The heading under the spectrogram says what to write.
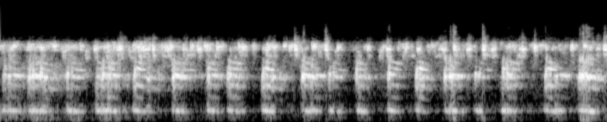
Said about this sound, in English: So it wasn't the cricket or whatever that was in the foreground, but in the background, it sounds kind of like a barking dog. And that's because it was the barking tree frog.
